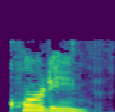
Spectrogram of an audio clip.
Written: chording

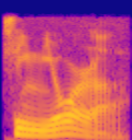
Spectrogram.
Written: signora

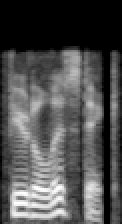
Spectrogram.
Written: feudalistic

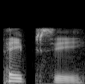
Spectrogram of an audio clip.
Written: Peipsi

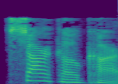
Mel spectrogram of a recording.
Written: sarcocarp

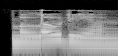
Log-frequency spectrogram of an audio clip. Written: melodion

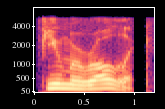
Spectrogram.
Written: fumarolic

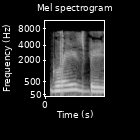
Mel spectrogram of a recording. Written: graysby

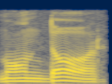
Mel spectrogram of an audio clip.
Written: Dore, Monts

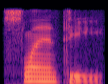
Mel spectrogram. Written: slanty

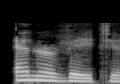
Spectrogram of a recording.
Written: enervated

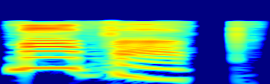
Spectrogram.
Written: mop-up

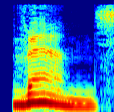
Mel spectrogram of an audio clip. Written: vance

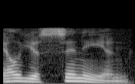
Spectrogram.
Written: Eleusinian

